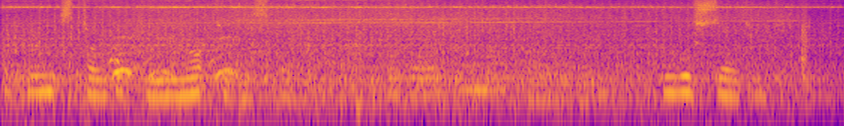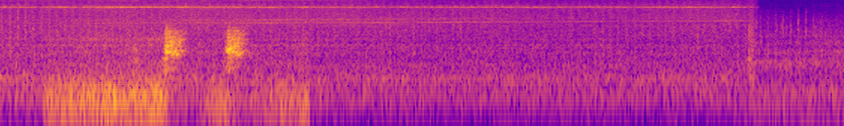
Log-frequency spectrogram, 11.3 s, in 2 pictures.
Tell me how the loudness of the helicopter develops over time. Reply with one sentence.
The volume of the helicopter goes down.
